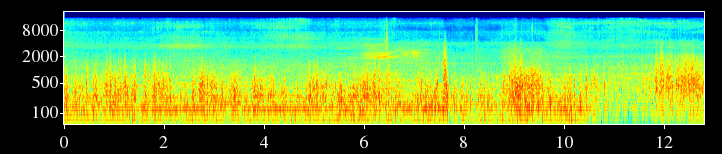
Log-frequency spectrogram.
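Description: A car engine rumbles and crackles steadily up close.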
